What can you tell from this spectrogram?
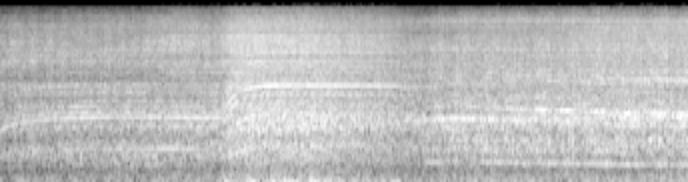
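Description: Electric drill running, pre-drilling screw holes through a hinge and then driving a screw into it. It is a steady whine that jumps up in pitch and loudness about two seconds in, then drops back and sinks slightly in pitch.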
